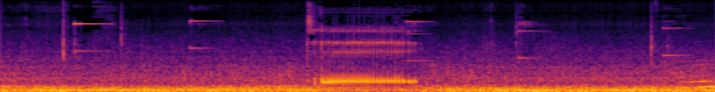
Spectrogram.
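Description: GiiKER electronic tic-tac-toe board giving short electronic beeps as its squares are tapped, with one longer buzzing tone about three seconds in. A steady low rumble runs underneath.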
